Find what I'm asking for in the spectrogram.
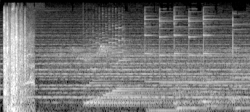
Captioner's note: birds chirp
